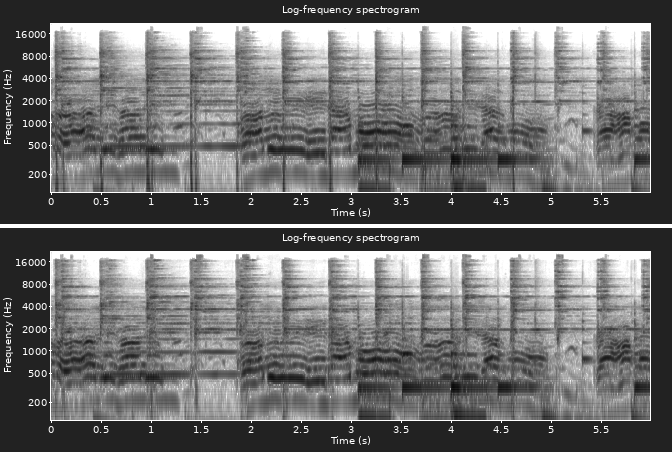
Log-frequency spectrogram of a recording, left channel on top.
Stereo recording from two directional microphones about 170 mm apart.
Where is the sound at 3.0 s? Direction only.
35° left (ahead or behind).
